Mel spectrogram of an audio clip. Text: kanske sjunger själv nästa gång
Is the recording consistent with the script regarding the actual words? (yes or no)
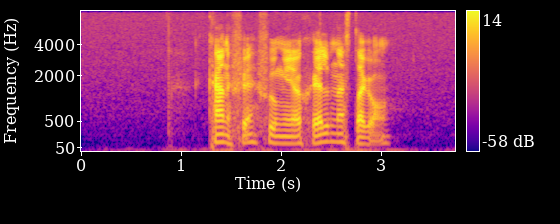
no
